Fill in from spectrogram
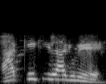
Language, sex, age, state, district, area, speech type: Bengali, male, 60+, West Bengal, North 24 Parganas, urban, conversation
